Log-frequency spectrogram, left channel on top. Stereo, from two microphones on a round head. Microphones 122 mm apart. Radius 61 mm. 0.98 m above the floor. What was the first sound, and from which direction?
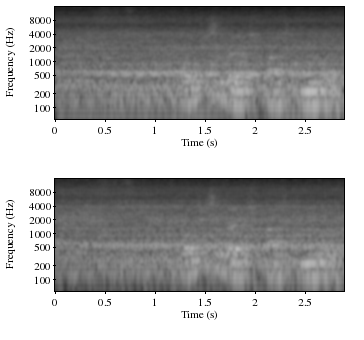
An engine running, 55° right (ahead or behind).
